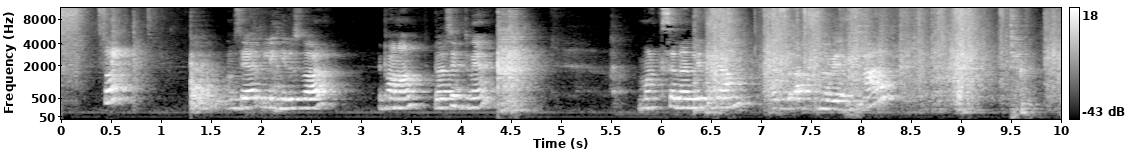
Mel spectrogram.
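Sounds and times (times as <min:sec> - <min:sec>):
plastic packaging crinkling: 0:06.4 - 0:10.0.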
